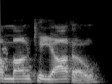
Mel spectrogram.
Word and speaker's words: Amontillado: Amontillado.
